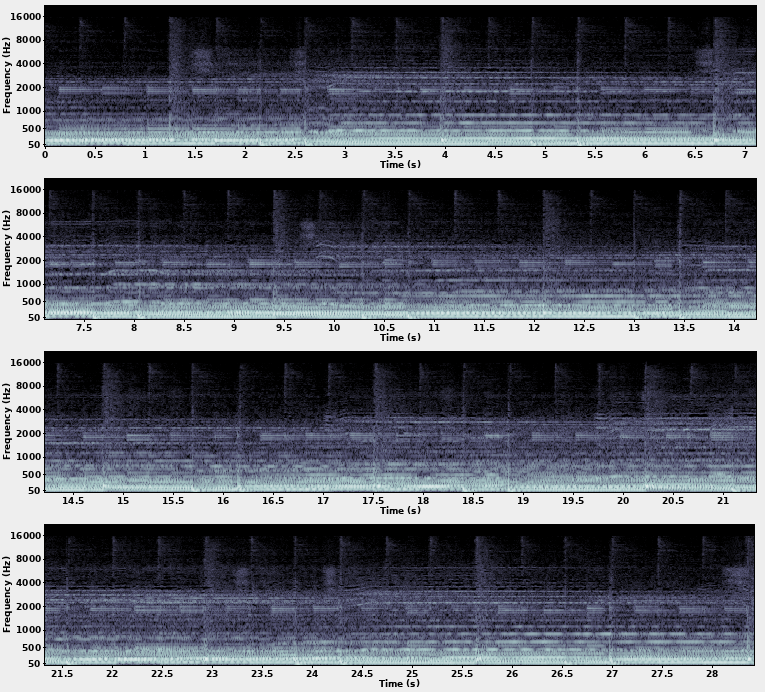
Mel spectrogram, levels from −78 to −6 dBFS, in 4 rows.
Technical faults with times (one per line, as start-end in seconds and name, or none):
none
